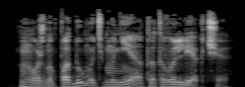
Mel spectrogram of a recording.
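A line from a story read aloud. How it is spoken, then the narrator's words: Grumble. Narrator (Russian): буркнул я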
